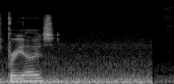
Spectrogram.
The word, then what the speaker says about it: Brio's: So we'll head over to Briar's Breaker Yard and see if we can counter anyone. Right, what did he say? He said Briars, he pronounced it wrong. It's Brios.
